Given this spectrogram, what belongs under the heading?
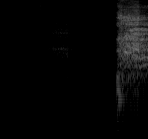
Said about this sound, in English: Sorry. I somehow coughed the keyboard open on my tablet.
